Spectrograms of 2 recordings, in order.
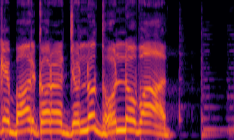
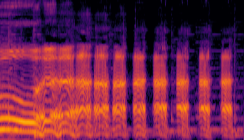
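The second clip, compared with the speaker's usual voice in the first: genie laugh; 4 semitones lower than usual. Acted. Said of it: "একটা Jimmy বাইরে এলো".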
